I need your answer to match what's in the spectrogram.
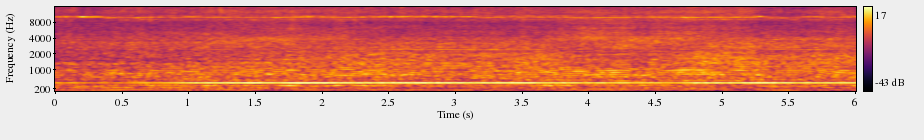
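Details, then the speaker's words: Newly acquired Sharp Twin Energy vacuum (no height adjustment) on carpet: a piercing whistle holds one pitch over the even motor roar. Owner suspects air pulled behind something causing interference; cause not yet found. "camera, but it's like a squealing or a whistling. It sounds like there's air being pulled behind something where there's a bit of interference."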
